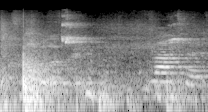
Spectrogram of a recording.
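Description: Two sharp thumps at the start, the louder a quarter second in, each ringing briefly in a large room. About one and a half seconds in comes a short high-pitched vocal sound.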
